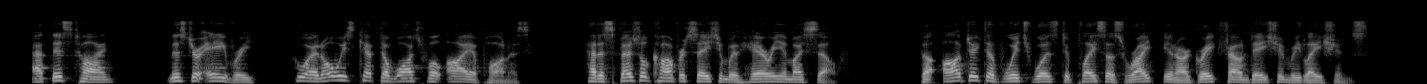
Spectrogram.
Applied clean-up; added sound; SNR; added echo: neural mask model DeepFilterNet 3.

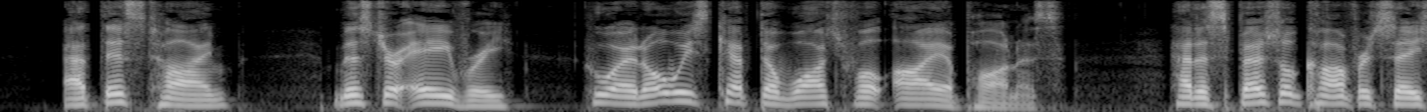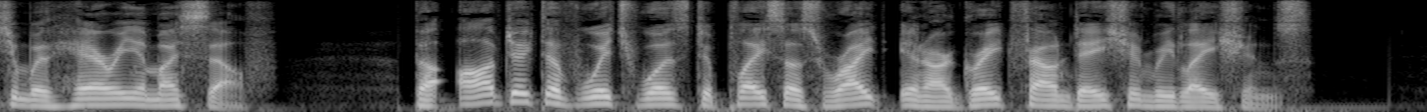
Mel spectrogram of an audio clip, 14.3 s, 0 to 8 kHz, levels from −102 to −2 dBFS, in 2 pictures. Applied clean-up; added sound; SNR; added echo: none; none; none; none.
